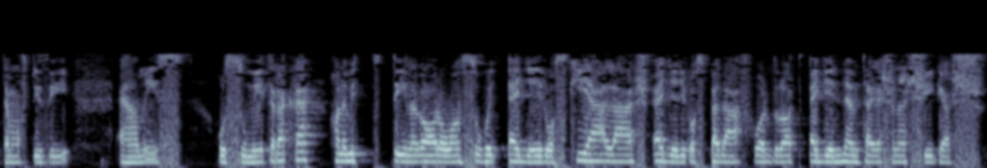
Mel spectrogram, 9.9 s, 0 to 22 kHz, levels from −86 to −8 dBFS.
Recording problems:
distortion; heavy; 7 dB below the speech
garbled, watery; slightly; nothing above 5.5 kHz

